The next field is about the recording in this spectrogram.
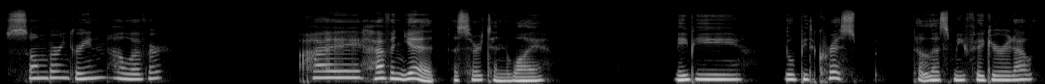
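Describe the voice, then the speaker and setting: A woman playing an ancient, proud female dragon in a scripted audio roleplay, imperious in manner, with a breathy voice that lapses into whispers. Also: fairly high pitch, warm tone, no echo, studio quality. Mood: languid threat. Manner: slow, imperious, savoring threats. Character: ancient, menacing, proud female dragon guarding hoard, lonely, excitable.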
